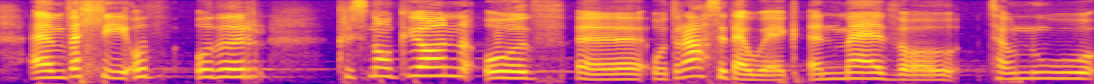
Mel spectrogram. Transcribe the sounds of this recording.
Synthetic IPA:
əːmvɛɬioːð | oːðər | kʰrɪsnɔɡjɔnoːðəːoːdrasɪdɛwɪɡənmɛðʊlˠtʰawnːuː

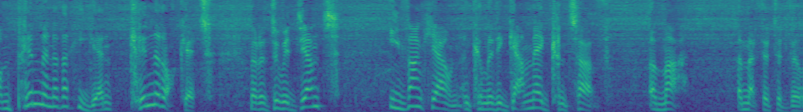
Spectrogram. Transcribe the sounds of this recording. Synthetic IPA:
ɔndpʰɪmənəðarhiɡɛnkʰɪnəɾɔ̰kʰɛtʰ | mɛɾədɪwɪdjantʰ | ivaŋkʰjawnənkʰəmrɛdiɡamɛɡ̚kʰəntʰav̥ | əma | əmɛrθɛ̥tʰədvɪlˠ

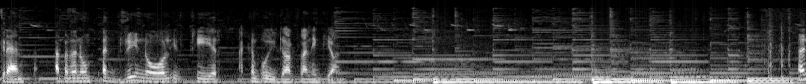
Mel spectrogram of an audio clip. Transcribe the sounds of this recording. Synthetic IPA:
ɡɾɛmpʰ | abəːðənuːnpʰədrinoːlˠḭrpʰriːɾ | a̰kʰənbʊjdɔrpʰlˠanɪɡjɔn | ə

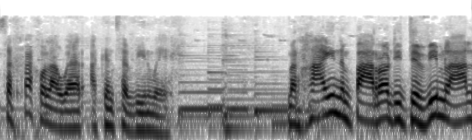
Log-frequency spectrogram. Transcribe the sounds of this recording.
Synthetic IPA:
səχaχɔlˠawɛɾa̰kʰəntʰəvɨnweːɬ | mərɦajnənbaɾɔdidəvɨmlˠaːn

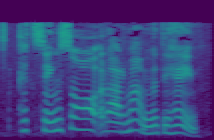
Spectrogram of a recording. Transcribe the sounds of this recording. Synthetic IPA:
kʰətʰɪŋsɔɾarmamədiɦejn

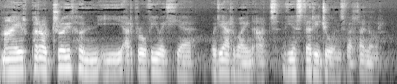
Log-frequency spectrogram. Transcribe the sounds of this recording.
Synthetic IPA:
majrpʰaɾɔdrʊɨðhʊnia̰rbroːviwejθjɛ | wɛdiarwajna̰tʰðiəstɛɾid͡ʒoːnsvɛɬɛnɔr

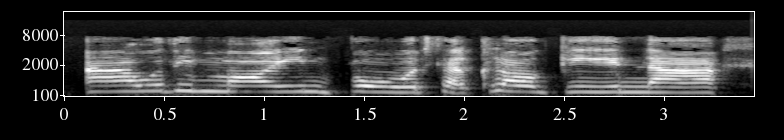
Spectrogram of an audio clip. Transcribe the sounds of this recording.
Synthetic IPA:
awəðimɔjnboːdvɛlˠkʰlˠɔɡina

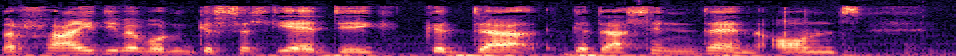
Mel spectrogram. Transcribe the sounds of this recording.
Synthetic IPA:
marr̥ajdivɛvoːdn̩ɡəsəɬjɛdɪɡɡədaɡədaɬɪndɛnɔ̰nd̥

